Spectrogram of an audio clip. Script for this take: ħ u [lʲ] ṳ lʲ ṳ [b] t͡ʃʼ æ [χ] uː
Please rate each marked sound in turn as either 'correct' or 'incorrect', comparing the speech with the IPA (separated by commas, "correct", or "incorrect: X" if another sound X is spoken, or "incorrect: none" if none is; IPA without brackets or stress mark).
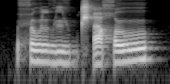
incorrect: l, correct, correct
